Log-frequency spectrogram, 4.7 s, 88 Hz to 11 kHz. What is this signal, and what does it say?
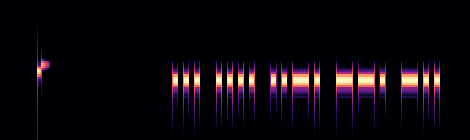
Morse code, heard as a keyed tone, about 22 wpm, 700 Hz. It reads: SHFGD
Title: Code Groups - 5 Letters - 22wpm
